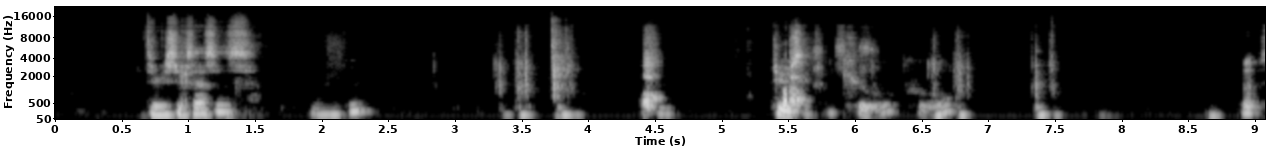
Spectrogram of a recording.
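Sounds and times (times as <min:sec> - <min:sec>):
speech: 0:00.7 - 0:02.4, 0:05.4 - 0:07.6
typing on a computer keyboard: 0:03.3 - 0:03.9, 0:06.6 - 0:07.6.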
